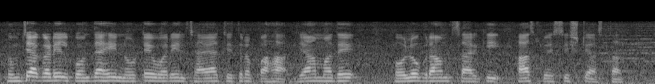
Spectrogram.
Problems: constant background noise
